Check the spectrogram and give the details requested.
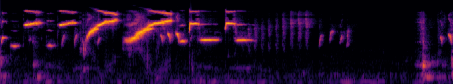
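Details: Domestic canary song for training: sweeping rising whistles and short chirped notes in a burst, followed by near silence and faint low knocks.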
